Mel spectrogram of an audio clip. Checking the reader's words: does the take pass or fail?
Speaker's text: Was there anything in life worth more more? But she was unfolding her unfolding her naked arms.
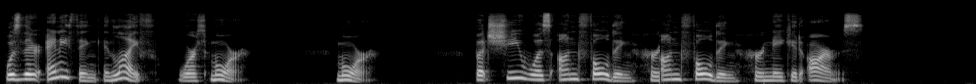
pass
